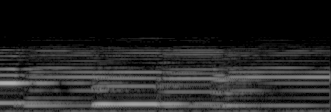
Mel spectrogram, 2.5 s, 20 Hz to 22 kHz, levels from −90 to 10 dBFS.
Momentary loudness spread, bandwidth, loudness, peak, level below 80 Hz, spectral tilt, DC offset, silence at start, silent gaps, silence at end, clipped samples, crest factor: 10 LU; 5.6 kHz; -35 LUFS; -20 dBFS; -62 dBFS; -1.5 dB/octave; under 0.1%; 0 s; none; 0 s; under 0.1%; 14 dB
